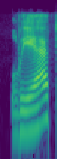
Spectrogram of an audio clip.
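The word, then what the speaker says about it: Liat: I'm Li At. Li At rhymes with fiat.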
